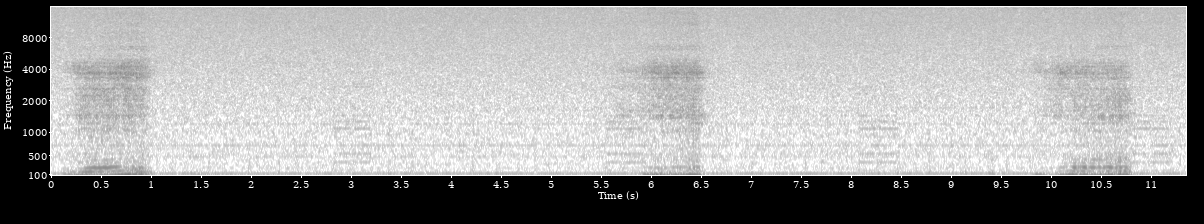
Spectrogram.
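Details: Snoring while asleep, recorded Nov 12 2010: three low rumbling snores about four to five seconds apart, roughly 13 a minute, over a steady hum.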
